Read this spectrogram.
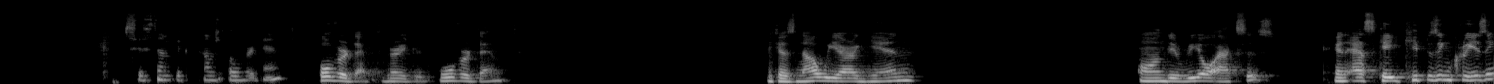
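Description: A middle-aged man lectures calmly into a close microphone, in short bursts with pauses.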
